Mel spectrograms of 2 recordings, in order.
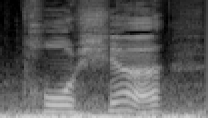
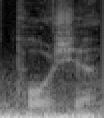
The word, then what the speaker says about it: Porsche: let out through an additional duct the correct pronunciation of this car is actually porsche not porsche even though i might refer to either in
